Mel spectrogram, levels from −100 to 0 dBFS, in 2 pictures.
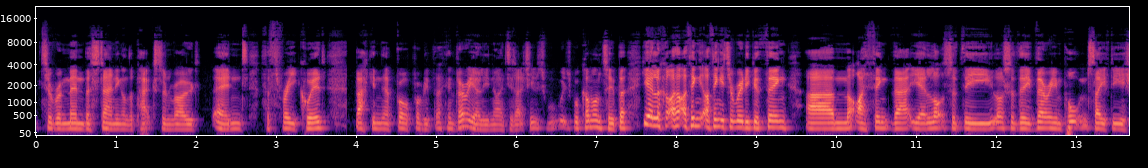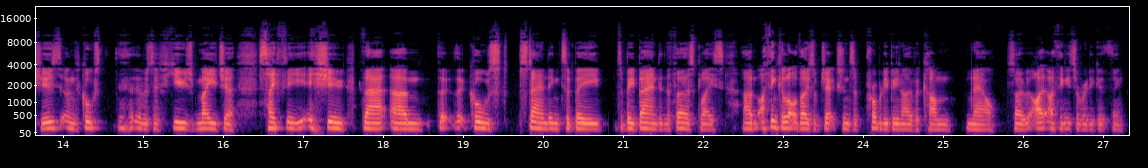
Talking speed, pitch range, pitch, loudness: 220 wpm, 130-150 Hz, 140 Hz, -27 LUFS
